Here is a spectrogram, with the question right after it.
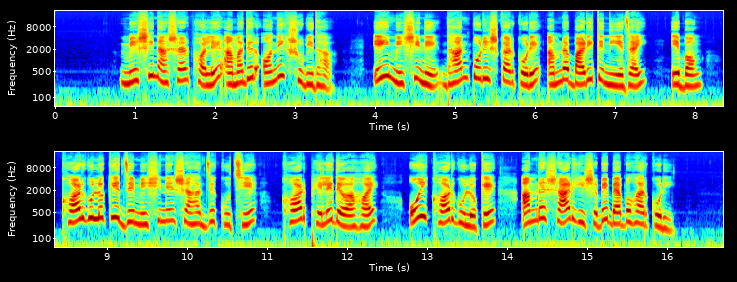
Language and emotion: Bengali, neutral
